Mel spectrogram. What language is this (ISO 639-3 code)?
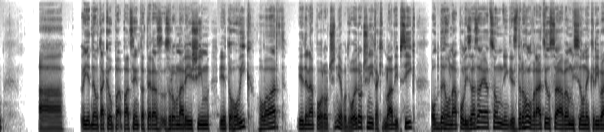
slk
